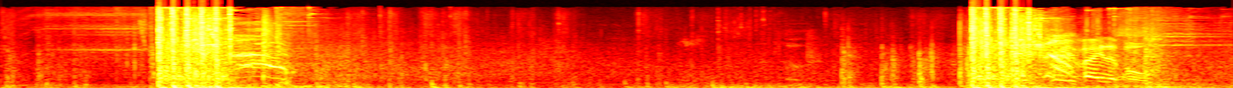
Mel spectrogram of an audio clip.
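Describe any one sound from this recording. A loud rifle shot booms and rings out.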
